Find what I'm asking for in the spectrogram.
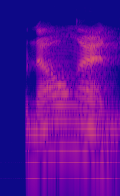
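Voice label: "penaungan", Malay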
